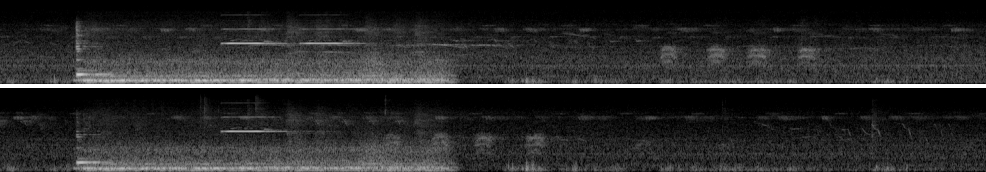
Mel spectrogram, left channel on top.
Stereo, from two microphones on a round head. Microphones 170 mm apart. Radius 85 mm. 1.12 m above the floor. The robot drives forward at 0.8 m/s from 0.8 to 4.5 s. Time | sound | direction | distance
0.8 | a cowbell | 75° left (ahead or behind) | 6 m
